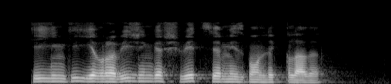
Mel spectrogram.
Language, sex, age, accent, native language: Uzbek, male, 18-24, Buxoro, Uzbek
